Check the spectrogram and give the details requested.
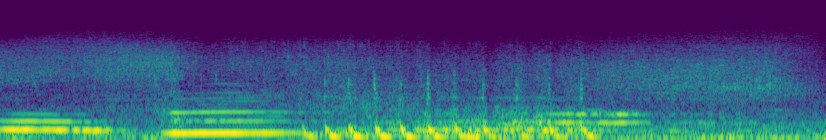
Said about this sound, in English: To create the language of the aliens, New Zealand-based sound designers David Whitehead and Michelle Child recorded local birds and lowered their pitch, then added some other animals and instruments like bagpipes and didgeridoos.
